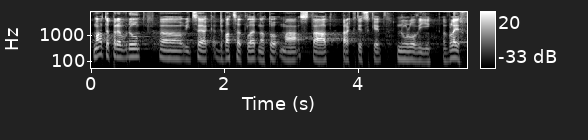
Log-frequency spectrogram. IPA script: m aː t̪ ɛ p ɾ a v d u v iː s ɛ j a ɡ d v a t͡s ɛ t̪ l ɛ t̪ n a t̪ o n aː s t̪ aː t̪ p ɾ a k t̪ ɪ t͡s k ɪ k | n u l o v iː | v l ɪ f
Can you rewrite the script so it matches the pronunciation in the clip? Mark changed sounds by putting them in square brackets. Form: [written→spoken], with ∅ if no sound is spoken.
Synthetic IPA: m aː t̪ ɛ p ɾ a v d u v iː [s→t͡s] ɛ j a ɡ d v a t͡s ɛ t̪ l ɛ t̪ n a t̪ o [n→m] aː s t̪ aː t̪ p ɾ a k t̪ ɪ t͡s k ɪ [k→∅] | n u l o v iː | v l ɪ f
